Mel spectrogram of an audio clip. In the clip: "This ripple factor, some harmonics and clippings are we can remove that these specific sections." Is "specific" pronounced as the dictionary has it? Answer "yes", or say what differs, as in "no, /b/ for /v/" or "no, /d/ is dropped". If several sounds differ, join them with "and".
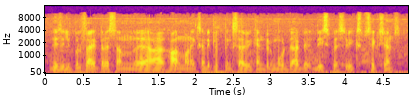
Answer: yes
